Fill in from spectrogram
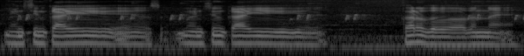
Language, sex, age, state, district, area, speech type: Kannada, male, 60+, Karnataka, Koppal, rural, spontaneous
